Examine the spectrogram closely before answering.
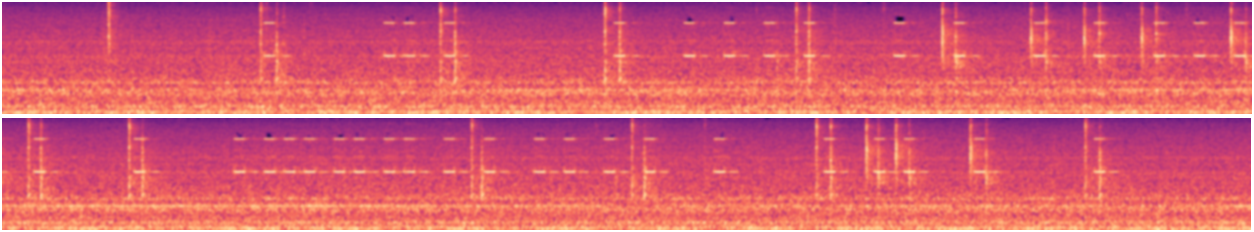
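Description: Steady low electrical hum with runs of short, high-pitched electronic beeps coming and going, and scattered light clicks.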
